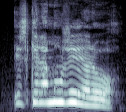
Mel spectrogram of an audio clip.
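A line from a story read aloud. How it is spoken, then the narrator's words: Furious shouting. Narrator (French): criait Buteau hors de lui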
